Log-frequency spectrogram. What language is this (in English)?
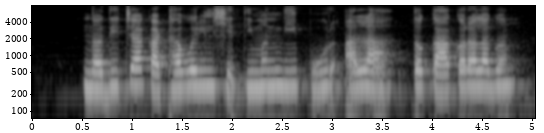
Marathi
